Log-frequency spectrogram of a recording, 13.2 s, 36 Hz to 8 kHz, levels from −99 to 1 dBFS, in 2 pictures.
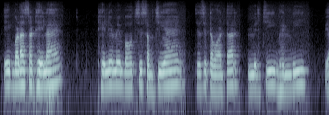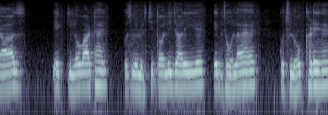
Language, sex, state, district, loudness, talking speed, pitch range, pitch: Hindi, male, Chhattisgarh, Balrampur, -28 LUFS, 145 wpm, 125-145 Hz, 135 Hz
